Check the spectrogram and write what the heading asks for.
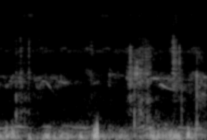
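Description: Footsteps of work boots on dry, stony soil and dry crop litter: a few soft crunching steps.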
